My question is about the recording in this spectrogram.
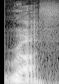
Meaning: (adjective) 1. Not smooth; uneven 2. Approximate; hasty or careless; not finished 3. Turbulent 4. Difficult; trying 5. Crude; unrefined 6. Worn; shabby; weather-beaten
- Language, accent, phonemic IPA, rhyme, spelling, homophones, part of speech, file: English, US, /ɹʌf/, -ʌf, rough, ruff, adjective / noun / verb / adverb, En-us-rough.oga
